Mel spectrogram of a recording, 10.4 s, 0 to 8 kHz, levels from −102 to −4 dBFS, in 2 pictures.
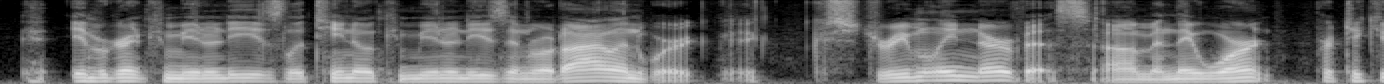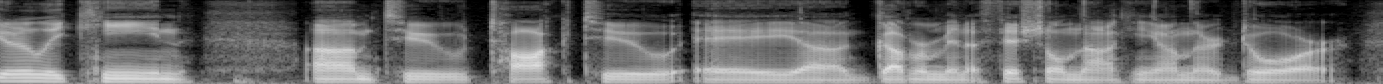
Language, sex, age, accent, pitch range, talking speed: English, male, 30-49, American, 90-110 Hz, 160 wpm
